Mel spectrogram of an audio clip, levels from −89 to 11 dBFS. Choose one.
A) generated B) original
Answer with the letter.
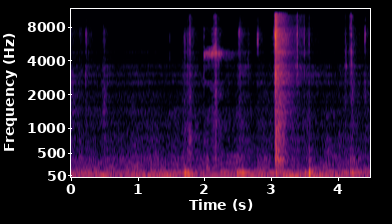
A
